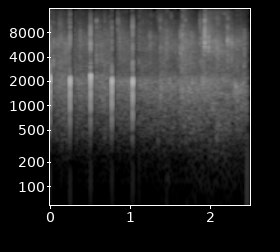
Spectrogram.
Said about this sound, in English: Yeah, we can clap that up.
